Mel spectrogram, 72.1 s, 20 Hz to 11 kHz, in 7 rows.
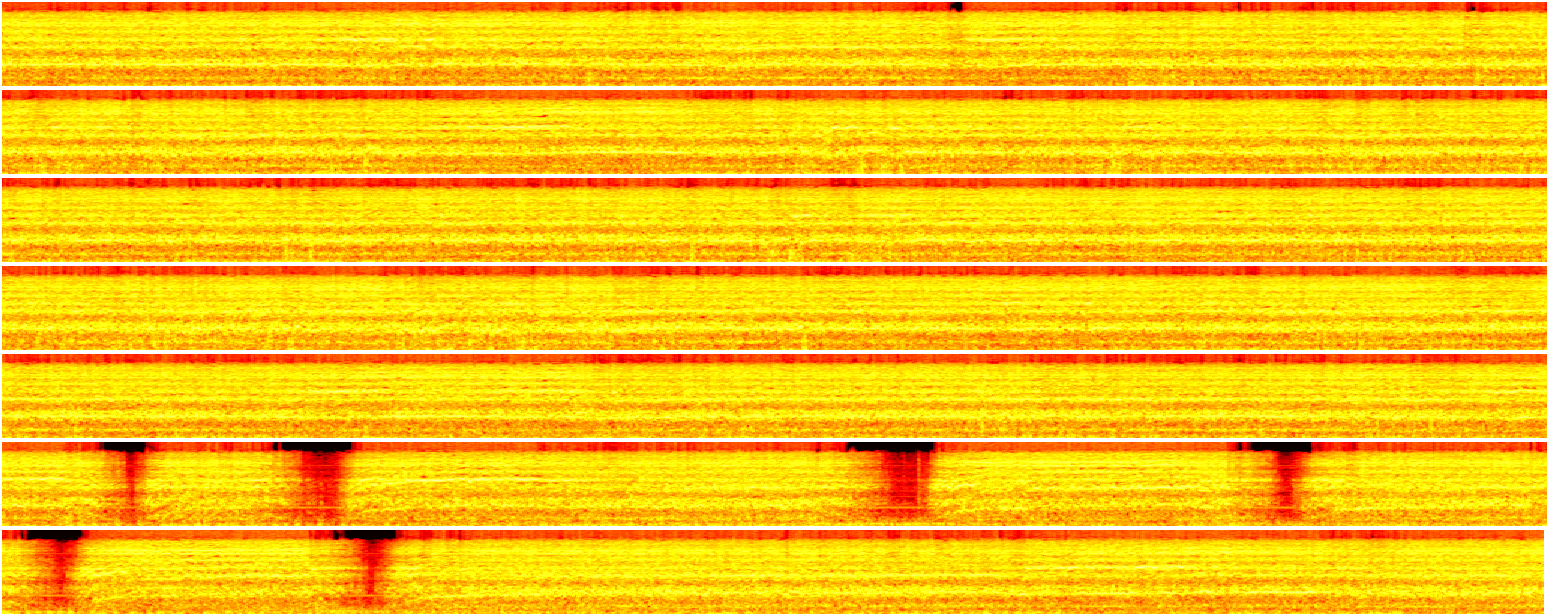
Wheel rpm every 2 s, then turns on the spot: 230, 230, 230, 230, 230, 230, 230, 230, 230, 230, 230, 230, 240, 230, 230, 230, 200, 210, 230, 220, 230, 230, 220, 230, 230, 210, 100, 180, 130, 170, 150, 140, 150, 210, 220, 220.
52-54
